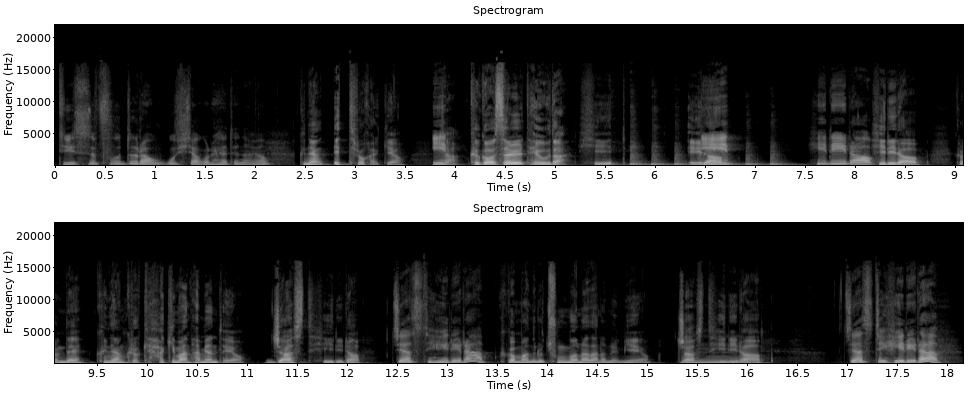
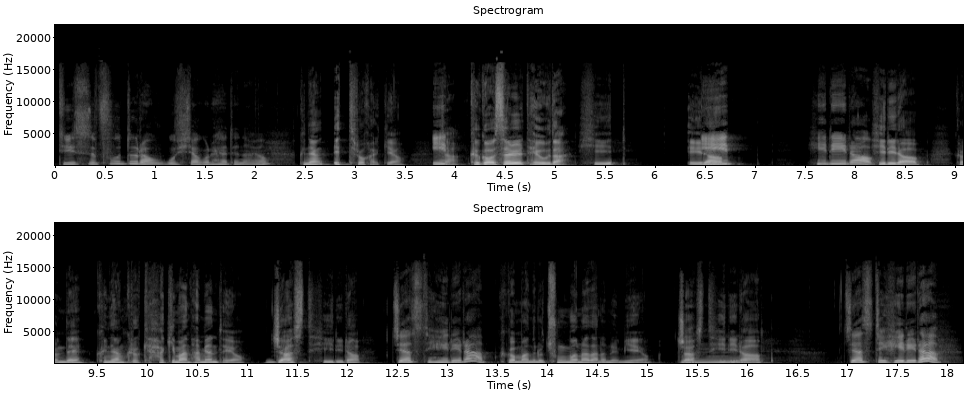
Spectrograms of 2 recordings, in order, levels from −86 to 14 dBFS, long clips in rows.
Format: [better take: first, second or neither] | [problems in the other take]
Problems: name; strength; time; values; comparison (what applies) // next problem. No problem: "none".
second | door banging; faint; from 5.5 to 7.5 s; peak 10 dB below the speech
